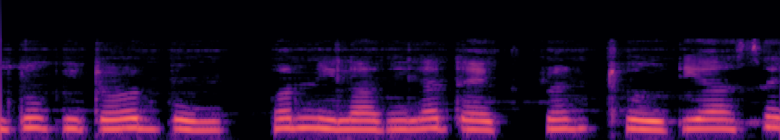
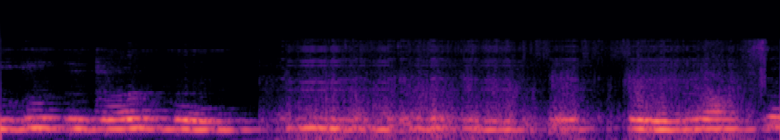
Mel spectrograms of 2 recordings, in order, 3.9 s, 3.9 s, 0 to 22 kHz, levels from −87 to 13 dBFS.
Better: first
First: none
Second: noise reduction (neural separator model SepFormer DNS4)

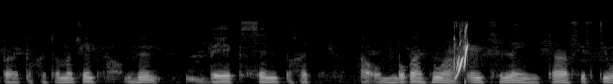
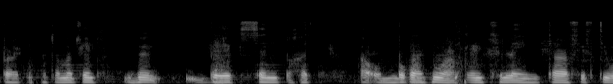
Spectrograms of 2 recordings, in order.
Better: first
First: none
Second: noise reduction (neural separator model SepFormer DNS4)

